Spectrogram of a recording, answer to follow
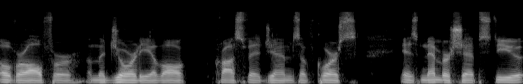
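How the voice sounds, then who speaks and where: With an American accent and a normal speaking voice, the speaker goes at a moderate pace, the sound dry and close with no echo over a quiet background. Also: man. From Florida. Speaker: podcast host. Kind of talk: interview.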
